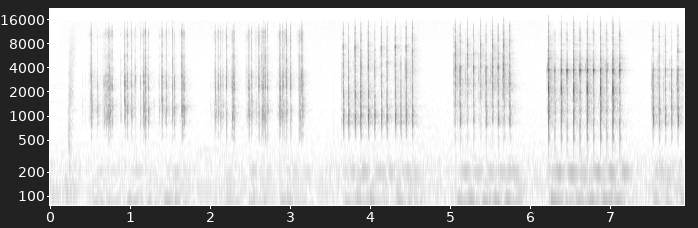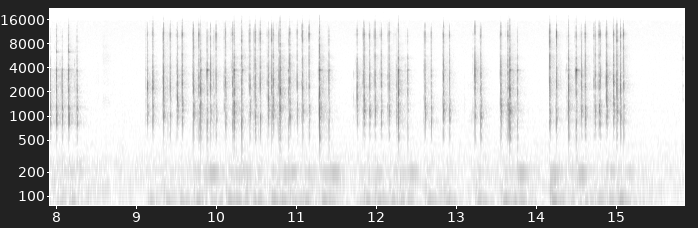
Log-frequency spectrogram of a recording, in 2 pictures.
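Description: Bursts of clacky typing on an unmodified entry-level plastic mechanical keyboard, rapid and close, in several separate runs with brief pauses between them, over a low steady hum.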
